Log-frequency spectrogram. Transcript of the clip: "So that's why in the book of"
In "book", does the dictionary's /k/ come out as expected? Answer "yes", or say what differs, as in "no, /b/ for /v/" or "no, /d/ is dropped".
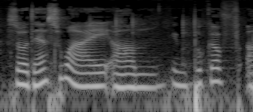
yes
